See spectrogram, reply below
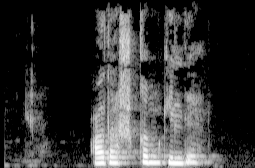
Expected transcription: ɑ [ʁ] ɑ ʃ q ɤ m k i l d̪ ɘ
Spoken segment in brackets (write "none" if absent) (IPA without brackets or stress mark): ð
